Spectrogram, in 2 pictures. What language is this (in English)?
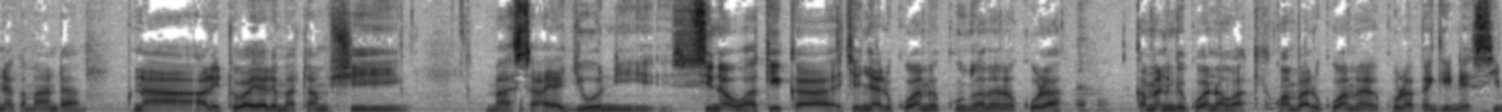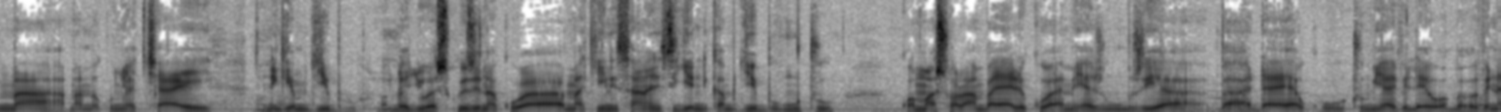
Swahili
